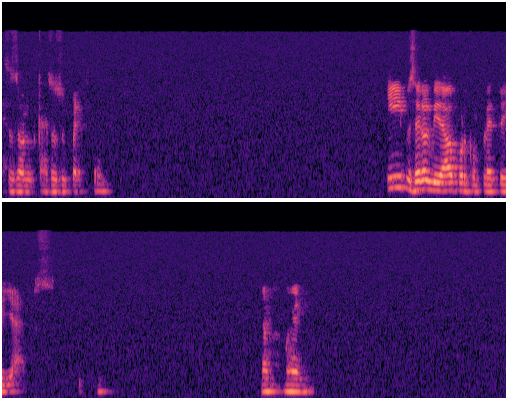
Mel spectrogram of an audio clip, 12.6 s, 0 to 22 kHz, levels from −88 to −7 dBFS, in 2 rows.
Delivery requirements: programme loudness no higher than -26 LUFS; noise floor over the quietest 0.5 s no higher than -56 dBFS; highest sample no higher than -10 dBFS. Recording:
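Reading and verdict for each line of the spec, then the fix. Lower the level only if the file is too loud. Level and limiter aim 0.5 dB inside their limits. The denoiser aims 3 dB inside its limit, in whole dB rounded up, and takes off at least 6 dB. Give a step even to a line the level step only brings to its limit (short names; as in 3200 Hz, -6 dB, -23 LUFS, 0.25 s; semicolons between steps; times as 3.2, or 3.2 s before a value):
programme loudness -30.0 LUFS: OK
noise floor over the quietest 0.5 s -54 dBFS: fail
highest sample -13.0 dBFS: OK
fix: denoiser 6 dB, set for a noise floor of -54 dBFS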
